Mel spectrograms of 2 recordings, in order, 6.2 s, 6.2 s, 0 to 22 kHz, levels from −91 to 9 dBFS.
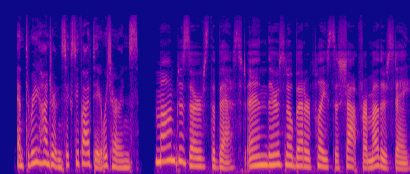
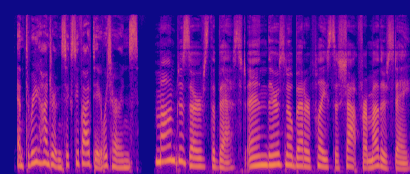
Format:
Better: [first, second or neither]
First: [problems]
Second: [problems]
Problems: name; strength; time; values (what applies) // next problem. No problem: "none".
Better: second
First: muffled; slightly; fading above 1.5 kHz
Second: none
